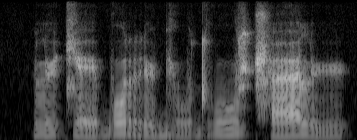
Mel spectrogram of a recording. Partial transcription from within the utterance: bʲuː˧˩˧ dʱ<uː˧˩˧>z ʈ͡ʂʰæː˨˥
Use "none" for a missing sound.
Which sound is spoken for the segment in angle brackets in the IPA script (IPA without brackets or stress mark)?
uː˦˥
